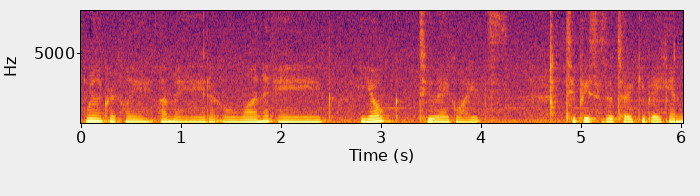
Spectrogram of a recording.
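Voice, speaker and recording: A woman is whispering. Noticeable background noise sits behind her. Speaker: vlogger. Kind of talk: casual vlog narration. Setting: at home.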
